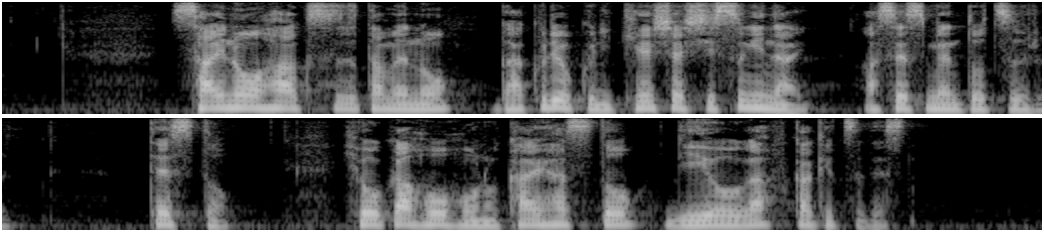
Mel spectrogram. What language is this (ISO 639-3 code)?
jpn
